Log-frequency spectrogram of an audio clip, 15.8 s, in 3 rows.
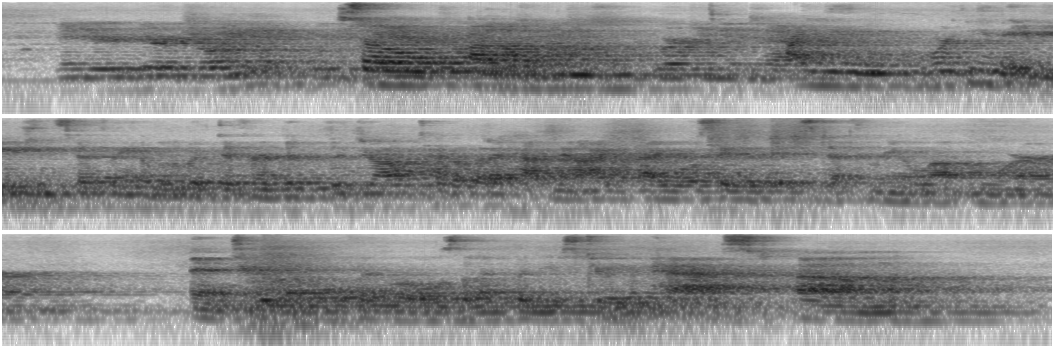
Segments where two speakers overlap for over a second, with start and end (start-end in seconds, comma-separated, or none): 1.7-3.0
